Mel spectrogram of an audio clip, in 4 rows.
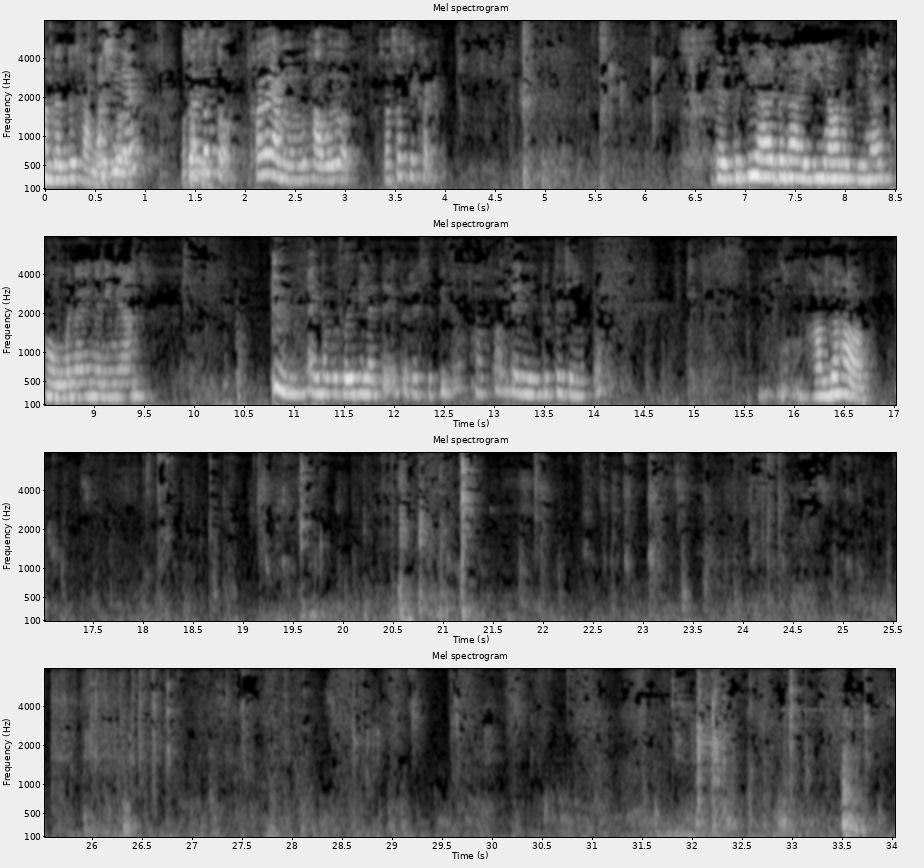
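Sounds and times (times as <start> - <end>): chewing and mouth noises: 0.5 - 6.7, 14.2 - 34.0.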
